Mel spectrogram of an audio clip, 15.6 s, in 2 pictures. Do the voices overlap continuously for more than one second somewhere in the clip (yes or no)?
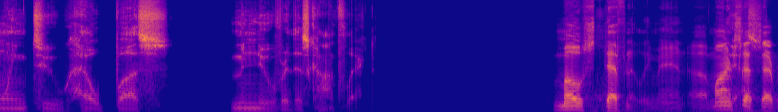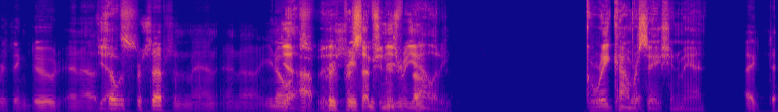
yes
